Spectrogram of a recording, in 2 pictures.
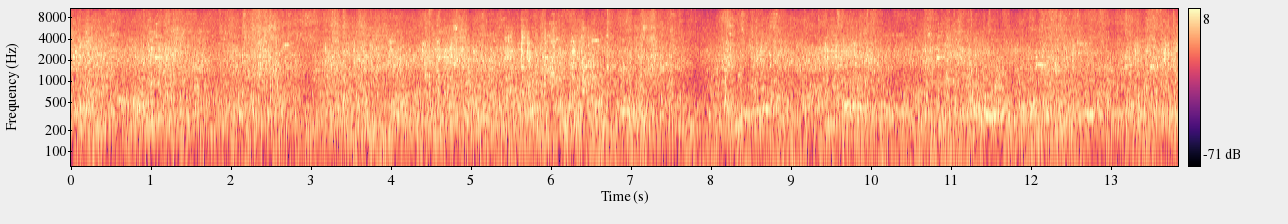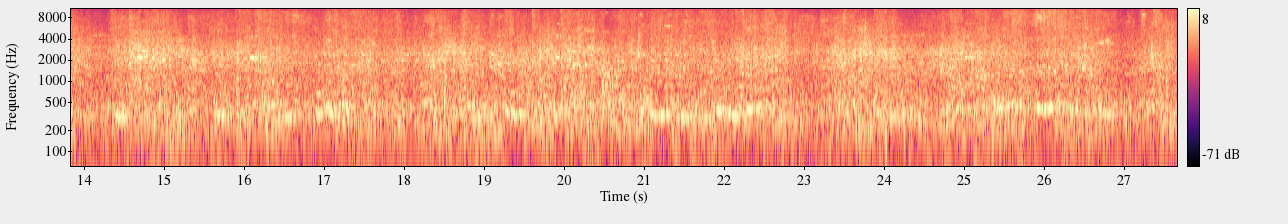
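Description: A freight train rumbles steadily past, close by and loud.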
